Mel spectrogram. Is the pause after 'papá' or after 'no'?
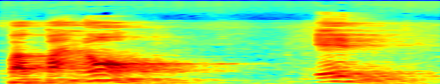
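after no. The pause comes after the word no. It is not the father but him. "En un caso es"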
